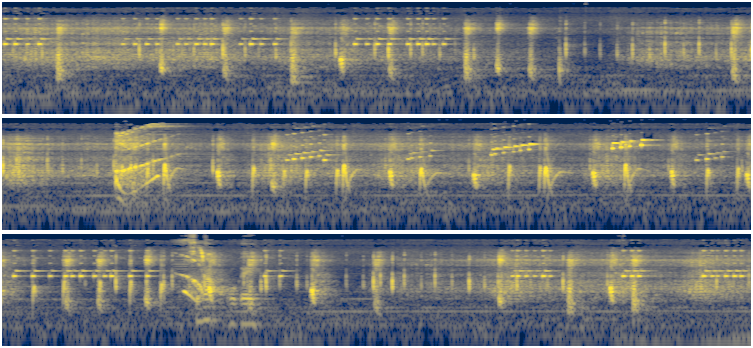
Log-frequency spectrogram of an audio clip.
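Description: Game music plays from a tablet speaker.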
